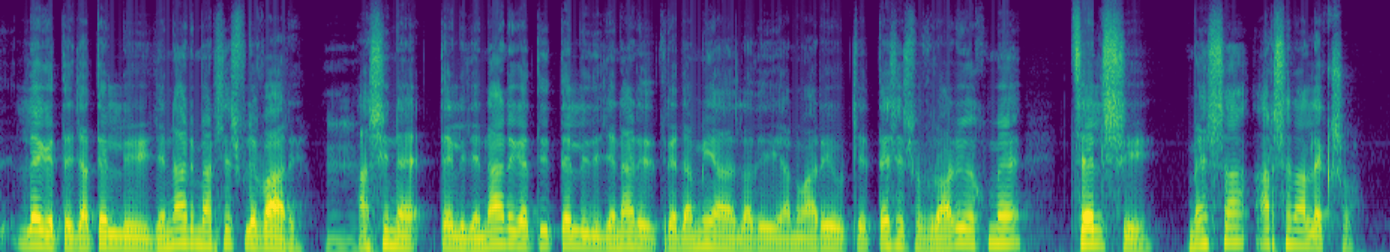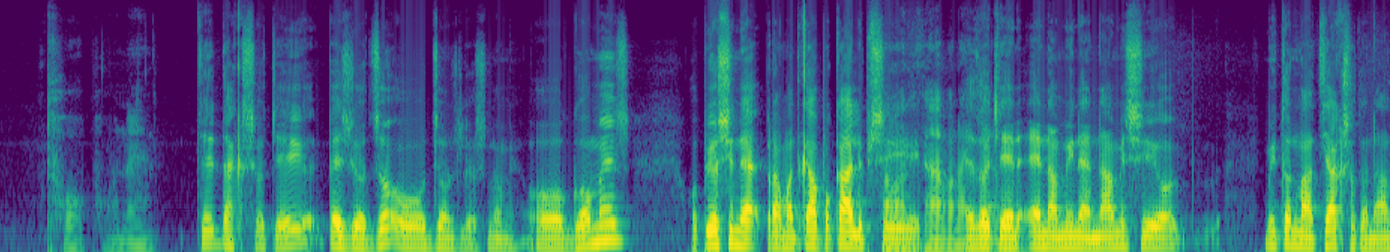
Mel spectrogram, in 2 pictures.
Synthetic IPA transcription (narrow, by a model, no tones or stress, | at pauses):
le̞ʝe̞t̪e̞ʝɐt̪e̞liʝe̞nɐɾimeɐɾçe̞sfle̞vɐɾiɐsine̞t̪e̞liʝe̞nɐɾiʝɐt̪it̪e̞liʝe̞nɐɾit̪ɾiɐnd̪ɐmiɐðilɐðiɐnuɐɾiuce̞t̪e̞se̞ɾisfe̞vɾuɐɾiue̞xume̞ | t͡se̞lsi | me̞sɐɐɾsenɐle̞kso̞ | o | cend̪ɐksi̥o̞ce̞jpe̞zio̞ood͡zo̞nzlḭosiɣno̞mio̞ɡo̞me̞z | oːpio̞sine̞pɾɐɣmɐt̪ikɐːpo̞kɐlipsieðo̞ceenɐminɐenɐmisio | mit̪o̞nmɐt̪çɐkso̞t̪o̞nɐ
